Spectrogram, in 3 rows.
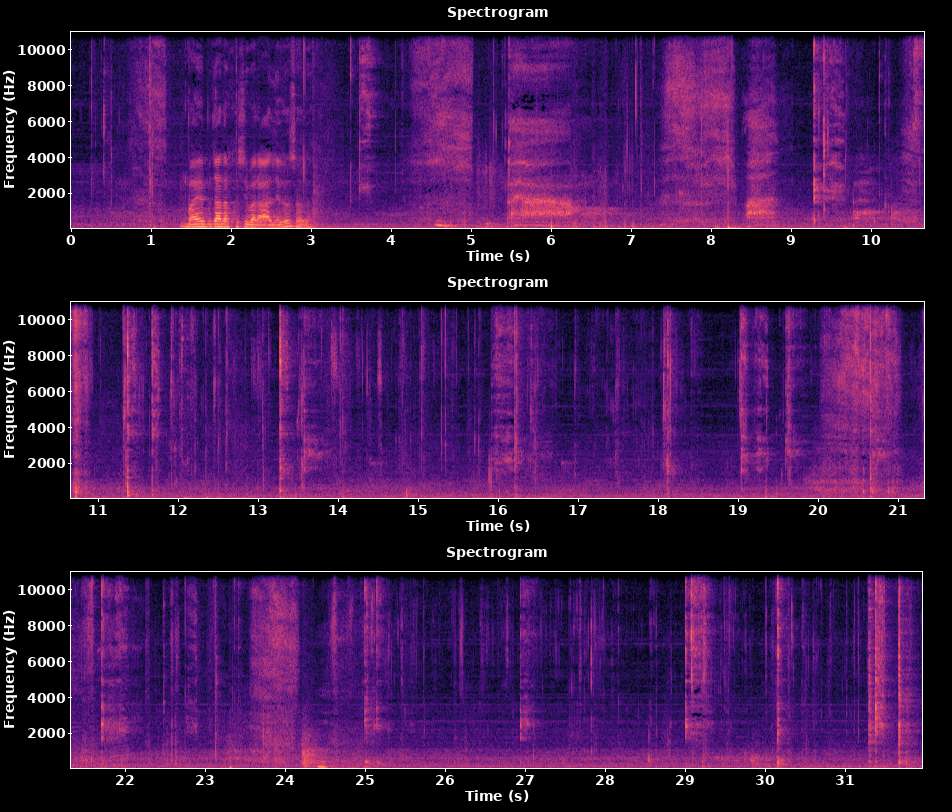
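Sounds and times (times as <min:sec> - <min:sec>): people chewing food: 0:00.0 - 0:01.4, 0:02.6 - 0:31.9.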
